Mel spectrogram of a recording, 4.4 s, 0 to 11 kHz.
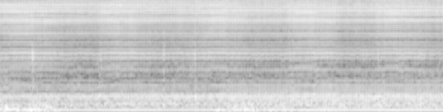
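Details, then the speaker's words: Eastwood TIG 200 AC/DC welder on aluminum, filler rod added while the foot pedal is pumped to control heat and avoid blow-through: steady buzzing hiss whose intensity rises and falls with amperage changes; a normal, stable AC arc. "and I am pumping the pedal a little bit um that's to kind of keep my heat in check with aluminum being such a heat sink I definitely want to make sure that the piece doesn't get too hot and we don't blow through so I'm just kind of going along and that's why you hear that amperage the uh the sound is kind of changing"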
